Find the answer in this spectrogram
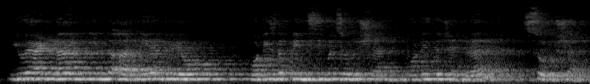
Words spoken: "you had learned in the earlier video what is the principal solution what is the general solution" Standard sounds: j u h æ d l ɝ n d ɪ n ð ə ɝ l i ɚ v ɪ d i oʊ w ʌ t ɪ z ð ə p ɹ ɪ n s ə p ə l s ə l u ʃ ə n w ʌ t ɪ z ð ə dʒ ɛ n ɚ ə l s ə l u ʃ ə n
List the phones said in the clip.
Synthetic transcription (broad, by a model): j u h æ d l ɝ d ɪ n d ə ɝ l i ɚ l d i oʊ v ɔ t ɪ z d ə p ɹ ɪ n s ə p ə l s ə l u ʃ ə n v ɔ t ɪ z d ə dʒ ɛ n ɚ ə l s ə l u ʃ ə n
